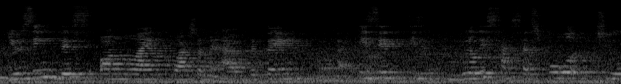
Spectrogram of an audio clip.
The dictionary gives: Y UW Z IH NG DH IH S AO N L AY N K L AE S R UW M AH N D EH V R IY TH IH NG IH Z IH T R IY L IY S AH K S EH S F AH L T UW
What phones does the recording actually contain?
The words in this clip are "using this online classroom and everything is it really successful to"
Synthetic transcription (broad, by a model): Y UW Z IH NG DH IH S AO N L AY N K W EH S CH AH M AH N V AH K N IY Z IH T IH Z IH T R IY L IY S AH K S EH S F AH L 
